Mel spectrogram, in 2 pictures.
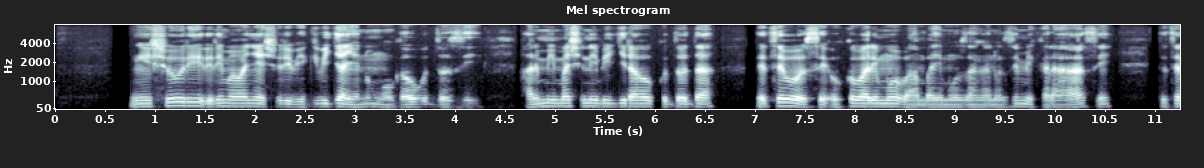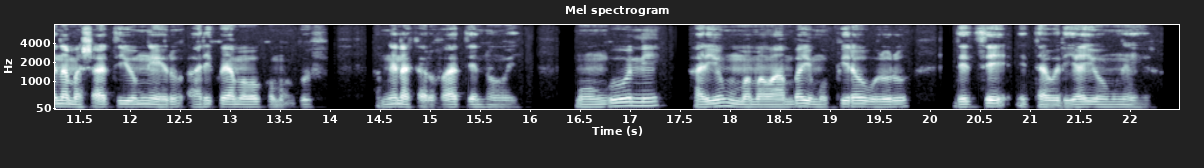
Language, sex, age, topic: Kinyarwanda, male, 18-24, education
